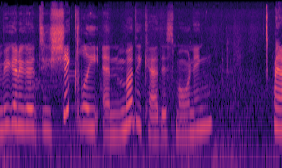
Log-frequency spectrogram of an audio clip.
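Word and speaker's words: Scicli: we've been assured by the locals that it's pronounced sheekly bet you didn't see that coming from there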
